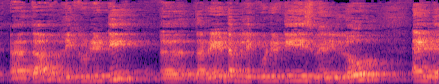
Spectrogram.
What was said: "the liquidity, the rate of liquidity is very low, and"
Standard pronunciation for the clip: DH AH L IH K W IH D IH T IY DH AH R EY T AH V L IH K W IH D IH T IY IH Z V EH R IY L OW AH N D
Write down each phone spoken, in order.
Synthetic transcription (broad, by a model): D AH L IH K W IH D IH T IY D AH R EY T AH V L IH K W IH D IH T IY IH Z V EH R IY L OW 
